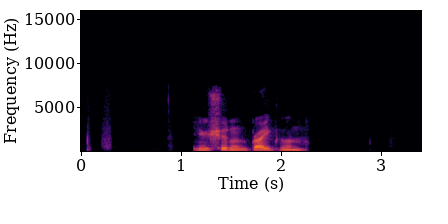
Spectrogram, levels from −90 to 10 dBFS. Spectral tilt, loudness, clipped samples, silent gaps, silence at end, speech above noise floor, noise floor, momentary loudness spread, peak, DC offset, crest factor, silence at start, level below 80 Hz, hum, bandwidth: -6.5 dB/octave; -30 LUFS; under 0.1%; none; 1.15 s; 57 dB; -86 dBFS; 11 LU; -12 dBFS; under 0.1%; 22 dB; 1.15 s; -72 dBFS; none; 7.6 kHz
